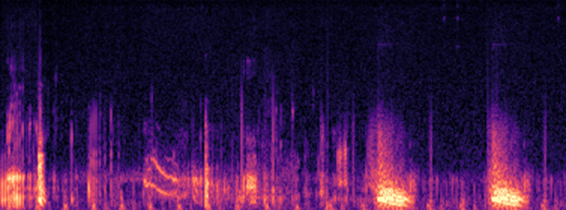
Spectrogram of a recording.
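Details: Stomach growling (borborygmi): low gurgling rumbles with a rising-falling squeal and two louder, bubbly gurgles near the end.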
